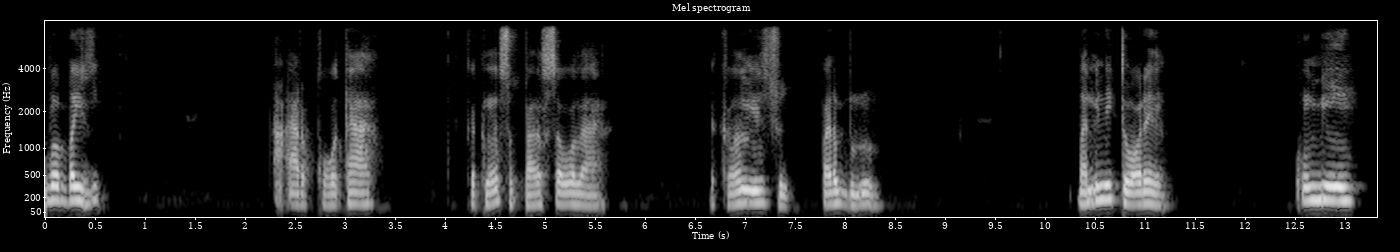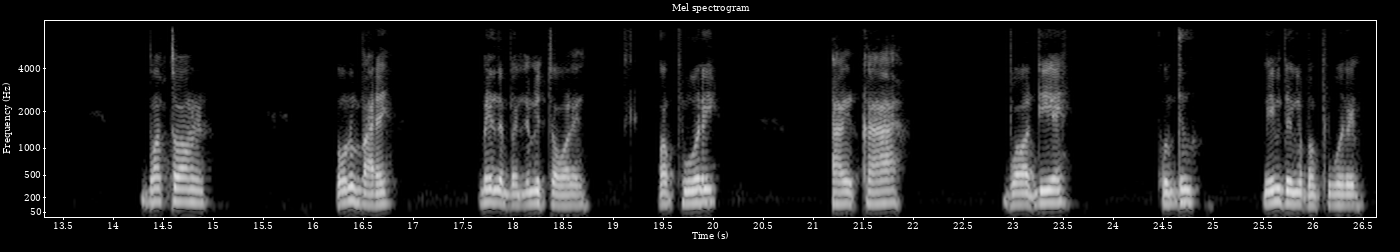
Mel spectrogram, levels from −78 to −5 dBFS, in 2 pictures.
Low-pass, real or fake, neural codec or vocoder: 7.2 kHz; fake; codec, 16 kHz, 1 kbps, FreqCodec, larger model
